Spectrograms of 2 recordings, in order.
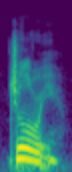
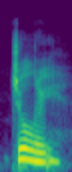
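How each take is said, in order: The two takes are said the same way.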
